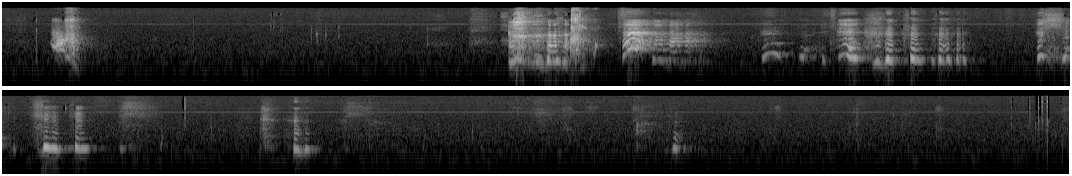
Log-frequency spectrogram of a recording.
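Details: A person sneezing while seated: a sudden loud burst, then a strong sneeze, followed by softer snorts and breaths in a quiet room.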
